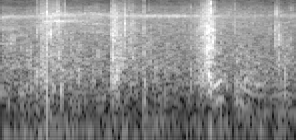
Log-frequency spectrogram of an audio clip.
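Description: Footsteps crunching and rustling through a thick layer of fallen leaves and twigs on the forest floor, about four steps.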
